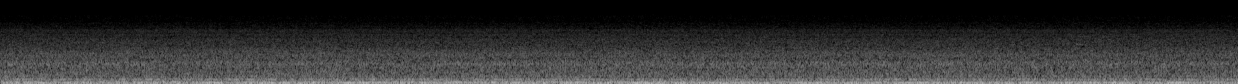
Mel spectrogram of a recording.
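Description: Jet engines roar steadily with a deep, constant rumble.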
